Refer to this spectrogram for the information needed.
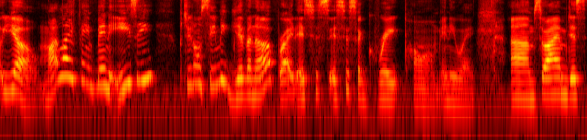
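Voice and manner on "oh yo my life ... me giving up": put-on very high, swooping, sassy old mom voice. Describing a poem, the speaker voices it as an old mom talking to her son. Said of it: "it sounds like an old mom talking to her son".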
